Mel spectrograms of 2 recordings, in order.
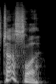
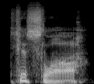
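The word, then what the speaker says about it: TeSlaa: Everybody's going to pronounce this last guy's name wrong for I thought it was Tesla. It's Tislaw. Oh, Tislaw. Or Tislaw. But the the Slaw is SLO.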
